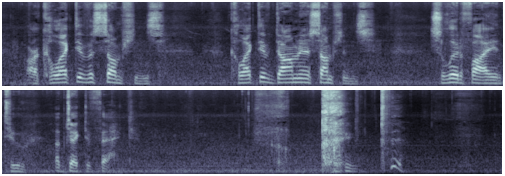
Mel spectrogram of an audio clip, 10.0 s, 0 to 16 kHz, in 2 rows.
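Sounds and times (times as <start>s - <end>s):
man clearing throat: 8.2s - 9.1s.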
